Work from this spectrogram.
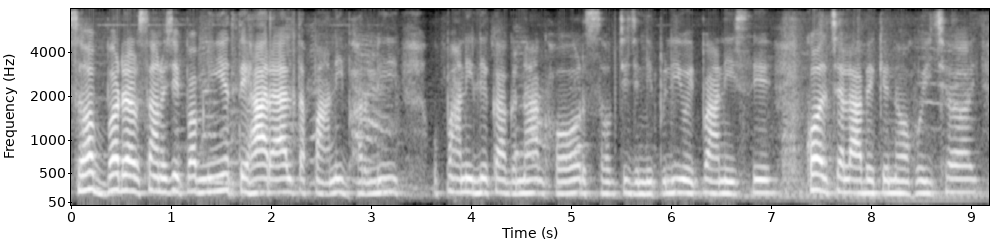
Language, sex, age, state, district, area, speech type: Maithili, female, 30-45, Bihar, Muzaffarpur, rural, spontaneous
